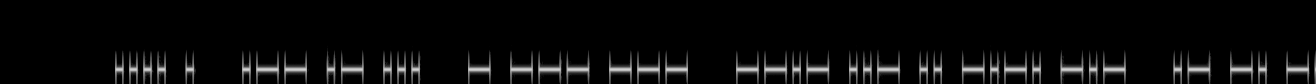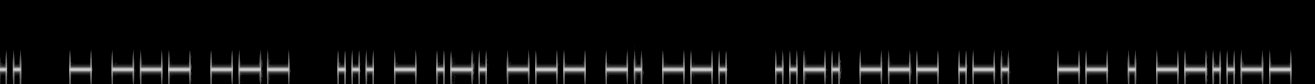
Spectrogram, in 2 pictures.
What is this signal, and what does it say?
Morse code, heard as a keyed tone, about 17 wpm, 700 Hz. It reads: HE WAS TOO QUICK AND TOO STRONG FOR ME,
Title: Sentences from Top 600 Words 17wpm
